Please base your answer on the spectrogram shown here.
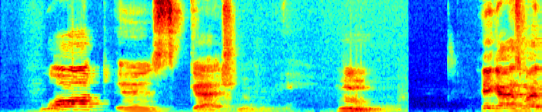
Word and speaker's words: cache: It is called cache, C-A-C-H-E, not catch or cache. It's called cache memory. For those of you who are pronouncing it wrong.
